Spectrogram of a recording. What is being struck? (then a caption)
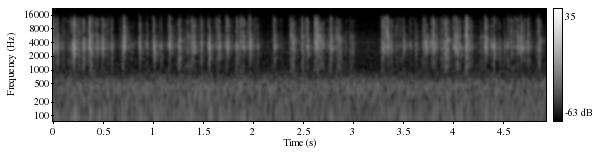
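Mechanical keyboard with plastic keycaps. A purple-cased mechanical keyboard with plastic keycaps is typed on with the fingertips of both hands. It gives a rapid, steady run of short, bright, sharp clicks centered around 3 kHz over a low background hiss, with a brief pause near the three-second mark. Each keystroke dies away almost instantly.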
